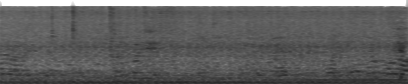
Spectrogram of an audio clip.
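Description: A steady low machine hum runs throughout, with a second steady tone joining it about three quarters of the way in, over faint background voices.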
